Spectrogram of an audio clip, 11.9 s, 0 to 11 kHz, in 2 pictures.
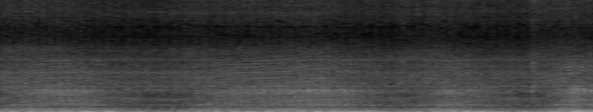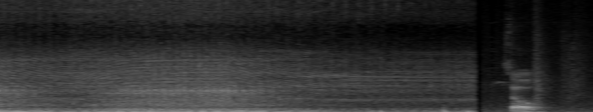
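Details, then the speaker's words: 1966 Ford Mustang 289 V8 that burned oil heavily, ran with no oil and black oil: tapping heard at the top of the engine and knocking at the oil pan while running; owner suspects a spun bearing. Engine is to be replaced with a 90s 302 roller motor. "So, I have a video that I took when I found it to send to him of the top here, you can hear some tapping and the bottom side uh of the pan where you can hear knocking while it's running."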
